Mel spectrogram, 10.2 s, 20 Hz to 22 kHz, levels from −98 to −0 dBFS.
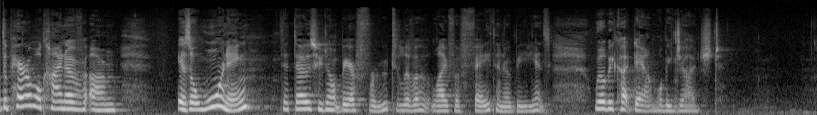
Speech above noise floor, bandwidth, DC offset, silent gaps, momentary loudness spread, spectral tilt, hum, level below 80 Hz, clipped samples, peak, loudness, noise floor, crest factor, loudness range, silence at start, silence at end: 32 dB; 16 kHz; under 0.1%; none; 15 LU; -5.5 dB/octave; none; -64 dBFS; under 0.1%; -14 dBFS; -29 LUFS; -60 dBFS; 16 dB; 6 LU; 0 s; 1.25 s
